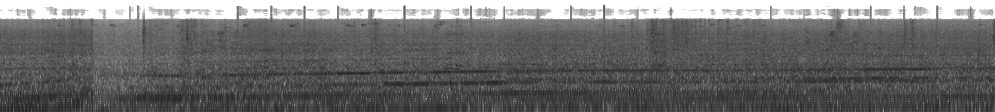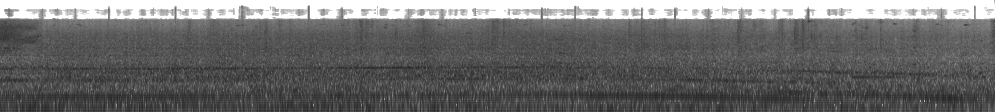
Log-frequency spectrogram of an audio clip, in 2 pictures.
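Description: Tyres roll on the road beneath a bus.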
